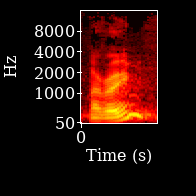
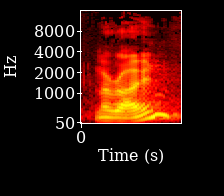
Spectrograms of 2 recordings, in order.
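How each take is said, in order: First: "Maroon?" with a long oo, like moon; rhymes with moon. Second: "Maroon?" said as muh-ROHN, rhyming with bone; Queensland pronunciation. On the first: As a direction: say "Maroon?" as muh-ROON, questioning lift. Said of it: "How do you pronounce that colour?". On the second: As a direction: give "Maroon?" a long oh, questioning lift. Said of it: "Who's from Queensland here?". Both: Shown as a demonstration.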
